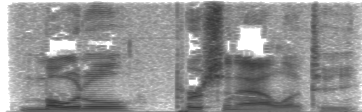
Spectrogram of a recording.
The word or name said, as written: modal personality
